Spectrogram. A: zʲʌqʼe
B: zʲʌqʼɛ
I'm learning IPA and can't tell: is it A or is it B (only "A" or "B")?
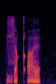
B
